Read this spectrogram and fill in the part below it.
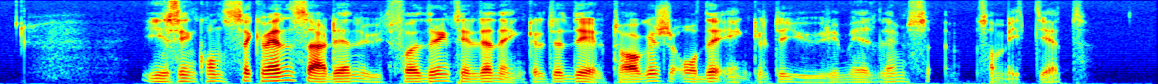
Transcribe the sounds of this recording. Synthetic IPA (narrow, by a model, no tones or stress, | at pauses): iːsɪnkʰʊnsəkʰʋɛnsæːɖɛeːnʉːt̪fɔɾd̪ɾɪŋt̪ʰɪld̪ɛnɛŋkəlt̪əd̪eːlt̪ʰɑːɡəʂo̰ːd̪eːʔɛŋkəlt̪əjʉːɾɪmeːd̪lɛmssɑ̰mʋɪ̰t̪ːɪhḛːt̪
